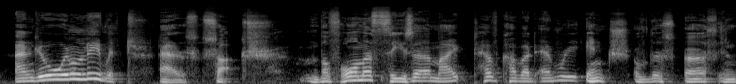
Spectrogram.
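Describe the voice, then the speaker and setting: Using a put-on character voice, a man speaks at a fairly slow pace with very wide pitch swings. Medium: audio drama. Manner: commanding, measured.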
